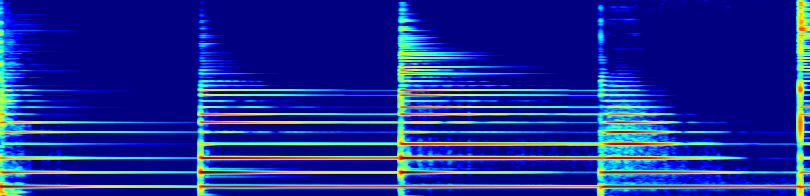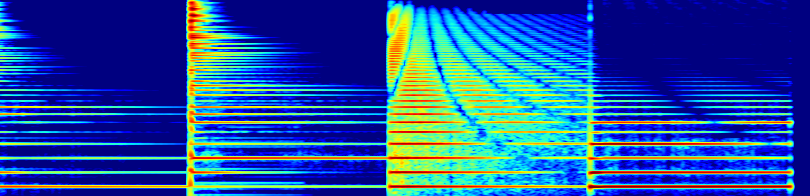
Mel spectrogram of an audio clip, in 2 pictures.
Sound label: bass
